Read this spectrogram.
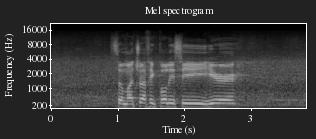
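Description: A man speaks briefly into a microphone in a large hall, heard over loudspeakers.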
